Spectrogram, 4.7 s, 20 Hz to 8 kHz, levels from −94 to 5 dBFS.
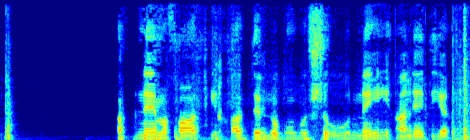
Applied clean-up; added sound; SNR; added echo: neural mask model RNNoise.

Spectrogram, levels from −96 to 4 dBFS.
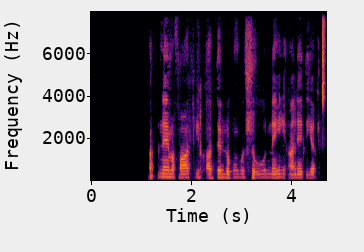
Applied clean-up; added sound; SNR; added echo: neural mask model Resemble Enhance denoiser.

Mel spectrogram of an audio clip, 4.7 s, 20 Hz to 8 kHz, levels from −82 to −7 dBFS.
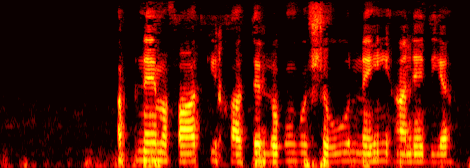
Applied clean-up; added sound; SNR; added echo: none; none; none; none.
